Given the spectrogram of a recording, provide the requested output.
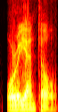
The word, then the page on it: oriental: American English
